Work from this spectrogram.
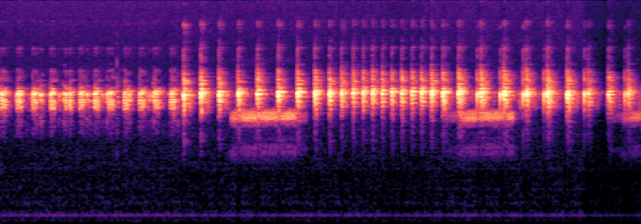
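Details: Cricket frog from Pelee Island, Ontario, calling between May and July; rapid high clicking pulses running throughout, joined midway by a second, lower buzzy trilling caller in two bursts.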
